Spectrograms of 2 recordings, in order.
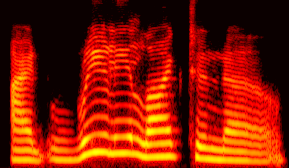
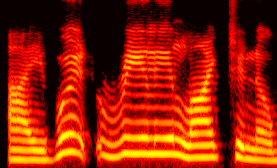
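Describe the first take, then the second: First: The words 'I would' are contracted to 'I'd'. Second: The words 'I would' are said in full.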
